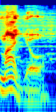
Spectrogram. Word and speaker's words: Mallo: Y Laboratorios Mayo se escribe como gallo. LLO Laboratorios Mayo.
